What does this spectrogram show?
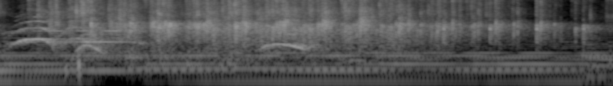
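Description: An audience applauds steadily for several seconds to welcome a speaker from Mexico, a dense wash of clapping with a few whoops and cheers rising above it early on.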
